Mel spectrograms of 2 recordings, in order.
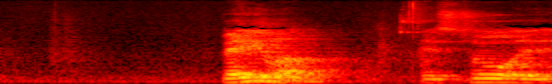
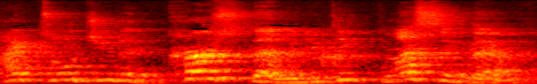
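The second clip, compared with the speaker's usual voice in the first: higher, exasperated and half laughing; frustrated complaint; 8 semitones higher than usual. Acted. Balak complaining to Balaam, exasperated and higher. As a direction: throw up your hands at him. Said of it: "And Balak gets frustrated".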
